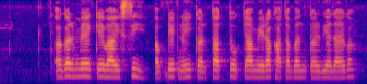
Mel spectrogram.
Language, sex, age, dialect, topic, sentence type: Hindi, female, 18-24, Marwari Dhudhari, banking, question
